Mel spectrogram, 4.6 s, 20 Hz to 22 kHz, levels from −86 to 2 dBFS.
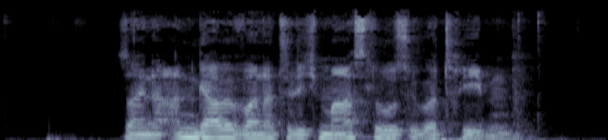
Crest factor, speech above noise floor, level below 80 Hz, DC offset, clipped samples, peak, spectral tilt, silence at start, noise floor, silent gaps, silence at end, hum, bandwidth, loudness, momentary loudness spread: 18 dB; 32 dB; -48 dBFS; under 0.1%; under 0.1%; -12 dBFS; -5 dB/octave; 0.35 s; -61 dBFS; none; 0.45 s; none; 16 kHz; -29 LUFS; 12 LU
